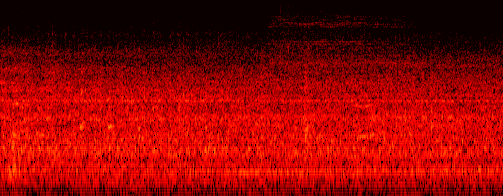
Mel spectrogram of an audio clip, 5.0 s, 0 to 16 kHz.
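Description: Class 31 diesel-electric locomotive running steadily while the train moves slowly along the track: an even mechanical running noise with no sharp knocks.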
